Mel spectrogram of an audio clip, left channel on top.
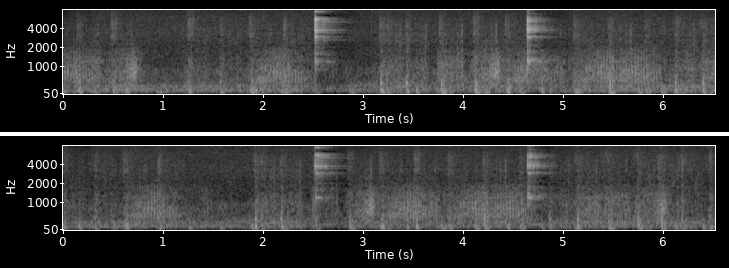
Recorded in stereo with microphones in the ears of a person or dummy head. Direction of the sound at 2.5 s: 80° left.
